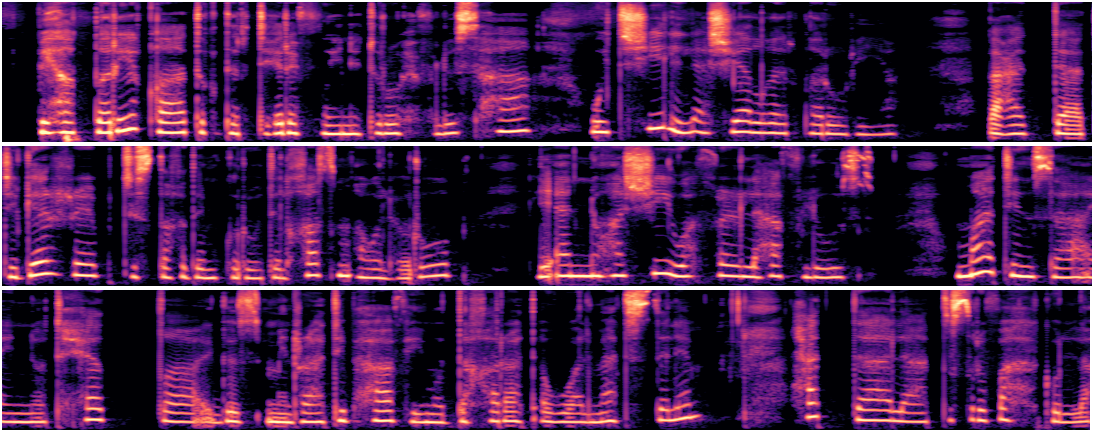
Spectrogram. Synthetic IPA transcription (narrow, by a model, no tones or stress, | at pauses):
b̥ɪɦat̪ˤːɑɾiːqat̪ɪɡd̪ɑɾˤt̪ɪʕɾɪfweːnt̪ɾuːħfʊluːshawɪt̪ʃiːlɪlʔaʃjaːʔɪlɣeːɾðˤɑɾˤuːɾɪjːa | b̥aʕad̪t̪ɪɡarːɪb̚t̪ɪst̪axd̪ɪmkʊɾuːt̪ɪlxɑsˤmʔawɪlʕʊɾuːb̪̚ | lɪʔanːʊɦaʃiːjwafːɪɾlahafluːs | wmat̪ɪnsaʔɪnːʊt̪ħʊt̪ˤd͡ʒʊzʔmɪnɾˤɑːt̪ɪbhafimʊt̪d̪axːɑɾˤɑːt̪ʔawːalmat̪ɪ̥st̪alɪm | ħat̪ːalat̪ɨsˤɾɪfahkʊlːa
